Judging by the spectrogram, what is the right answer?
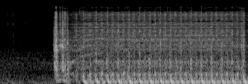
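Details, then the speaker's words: Mariner 30hp outboard, fuel system bled, on a jump pack: quick, even cranking pulses, about seven a second, with no firing; spins over well but no spark or ignition. "it spins over lovely yeah but we've got no spark we've got no ignition at the moment"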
